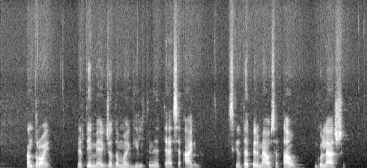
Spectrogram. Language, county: Lithuanian, Utena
